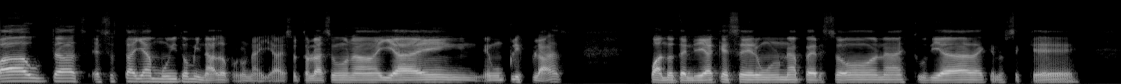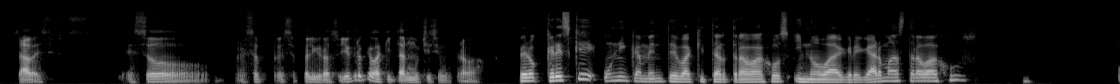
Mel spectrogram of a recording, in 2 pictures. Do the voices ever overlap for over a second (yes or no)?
no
